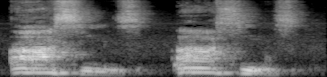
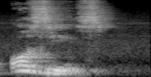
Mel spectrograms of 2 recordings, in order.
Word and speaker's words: Aussies: It's spelt Australia. It's got an S in it. But down under, we say Aussies, like Ozzy Osbourne, Ozzy Newsome. For us, it is with the Zeds.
